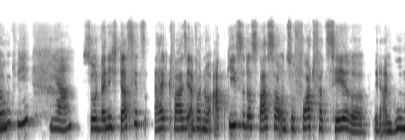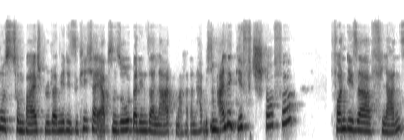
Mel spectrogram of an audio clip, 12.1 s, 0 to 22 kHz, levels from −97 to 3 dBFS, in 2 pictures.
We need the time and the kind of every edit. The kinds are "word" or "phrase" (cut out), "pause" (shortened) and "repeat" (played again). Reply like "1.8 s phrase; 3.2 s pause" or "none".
none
